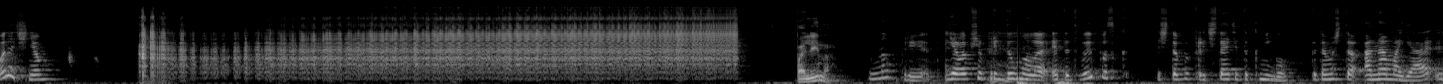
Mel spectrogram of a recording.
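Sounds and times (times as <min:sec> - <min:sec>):
speech: 0:00.0 - 0:00.8, 0:08.0 - 0:14.4
coin spinning on a hard surface: 0:01.4 - 0:07.5.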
